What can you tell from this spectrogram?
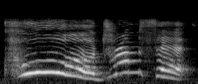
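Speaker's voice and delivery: high, very loud exclamation; thrilled. Acted. Denton seeing the drum set, thrilled. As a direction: shout it out in delight.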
